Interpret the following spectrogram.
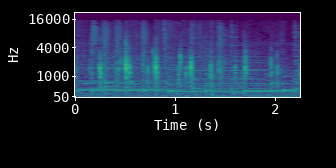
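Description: Background music with a simple stepped melody, over many irregular sharp wooden clicks, several a second: children tapping sticks and acorns together.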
